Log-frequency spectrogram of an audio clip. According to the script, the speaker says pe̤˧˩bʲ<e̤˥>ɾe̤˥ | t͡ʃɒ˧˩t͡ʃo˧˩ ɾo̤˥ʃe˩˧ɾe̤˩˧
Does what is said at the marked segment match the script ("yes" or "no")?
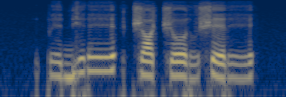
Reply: yes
